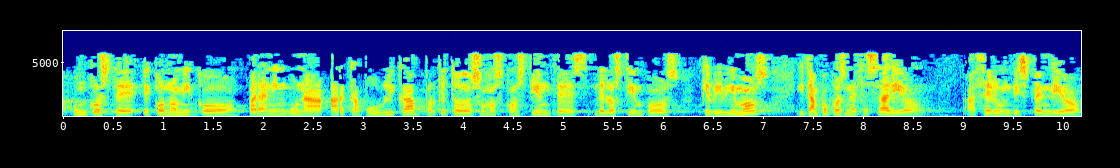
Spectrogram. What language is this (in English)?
Spanish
